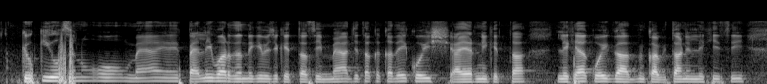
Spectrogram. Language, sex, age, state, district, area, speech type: Punjabi, male, 30-45, Punjab, Bathinda, urban, spontaneous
